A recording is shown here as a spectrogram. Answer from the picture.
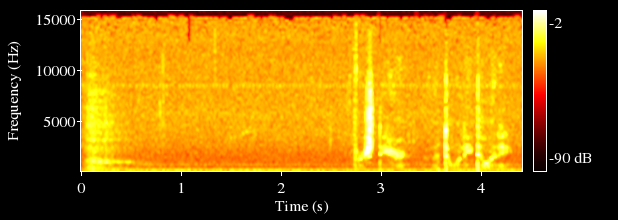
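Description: A hunter whispering a few words near the start and again about three seconds in, over a steady low rumble.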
